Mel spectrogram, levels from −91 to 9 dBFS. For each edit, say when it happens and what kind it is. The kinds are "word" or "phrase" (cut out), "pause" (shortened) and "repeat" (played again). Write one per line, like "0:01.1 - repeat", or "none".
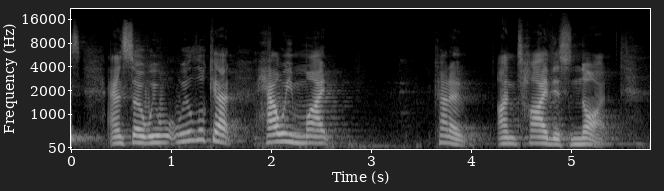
0:01.8 - word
